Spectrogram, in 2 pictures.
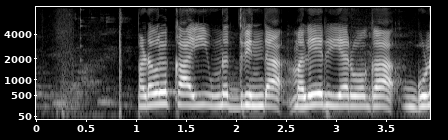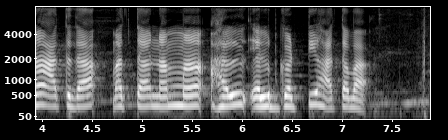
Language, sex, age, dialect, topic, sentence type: Kannada, female, 18-24, Northeastern, agriculture, statement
